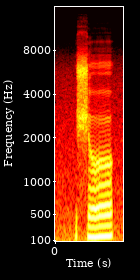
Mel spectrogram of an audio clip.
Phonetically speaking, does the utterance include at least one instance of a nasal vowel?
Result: no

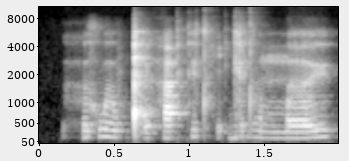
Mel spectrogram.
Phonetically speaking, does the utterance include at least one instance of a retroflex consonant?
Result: no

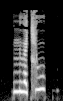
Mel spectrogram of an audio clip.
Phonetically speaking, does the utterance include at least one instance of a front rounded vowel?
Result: no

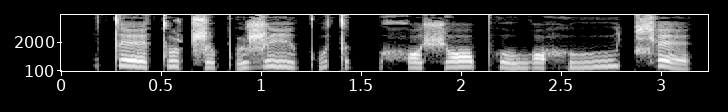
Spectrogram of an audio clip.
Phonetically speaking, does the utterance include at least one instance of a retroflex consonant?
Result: yes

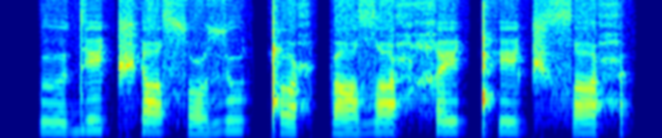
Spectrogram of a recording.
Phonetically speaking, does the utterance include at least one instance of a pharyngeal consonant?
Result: yes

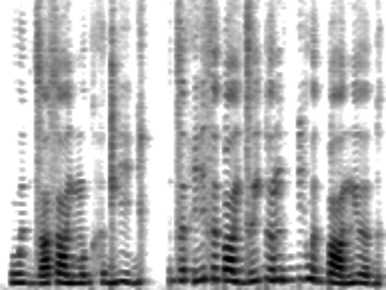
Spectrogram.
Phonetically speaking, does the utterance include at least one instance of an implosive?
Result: yes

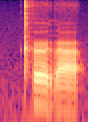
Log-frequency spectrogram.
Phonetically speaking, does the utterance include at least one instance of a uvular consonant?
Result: no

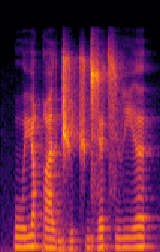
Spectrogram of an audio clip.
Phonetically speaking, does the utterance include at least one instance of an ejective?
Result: no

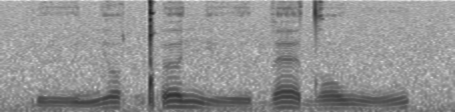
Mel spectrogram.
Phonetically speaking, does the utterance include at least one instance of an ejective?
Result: yes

